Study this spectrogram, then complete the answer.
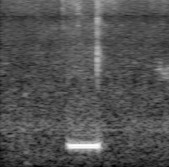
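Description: A single short touch-tone beep from a phone being dialed, clear and fairly loud over faint background noise.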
